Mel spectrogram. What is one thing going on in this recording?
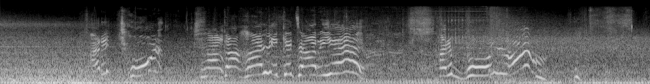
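A young woman shouts and cries out in distress.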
